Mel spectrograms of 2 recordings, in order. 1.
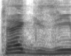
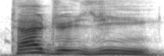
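الجيم شديدة، مثل g. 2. الجيم صوت رخو، مثل j. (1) "ما تنفعش" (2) "نحافظ على تعطيش الجيم"

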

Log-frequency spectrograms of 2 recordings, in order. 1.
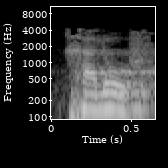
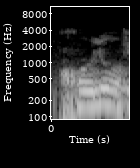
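الحركة الأولى صوت 'a'. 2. الحركة الأولى صوت 'u'. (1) "وأكثر المحدثين يفتحون خاءه وهو خطأ" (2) "قيدناه عن المتقنين بالضم"

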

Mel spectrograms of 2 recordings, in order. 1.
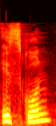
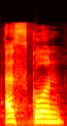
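تبدأ الكلمة بالكسرة. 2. تبدأ الكلمة بالفتحة. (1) "مكسورة" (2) "مفتوحة"

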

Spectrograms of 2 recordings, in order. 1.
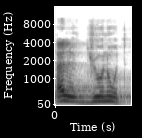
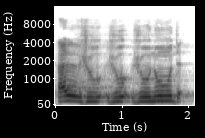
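الجيم يُنطق قريبًا من الدال. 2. الجيم رخوة، والهواء يستمر معها. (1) "يخرجها قريبة من الدال ... خلل في المخرج" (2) "أتى بالجيم رخوة وهي ماذا؟ شديدة"

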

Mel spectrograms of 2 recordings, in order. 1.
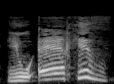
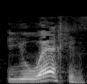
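تحتوي الكلمة على همزة بعد المقطع الأول. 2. تُبدل الهمزة بالصوت w.

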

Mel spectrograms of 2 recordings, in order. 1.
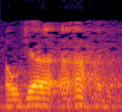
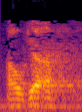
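تُنطق الهمزتان بين الكلمتين كلتاهما. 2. تُحذف إحدى الهمزتين. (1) "الأولى بتحقيق الهمزتين" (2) "والثانية بحذف إحداهما"

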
